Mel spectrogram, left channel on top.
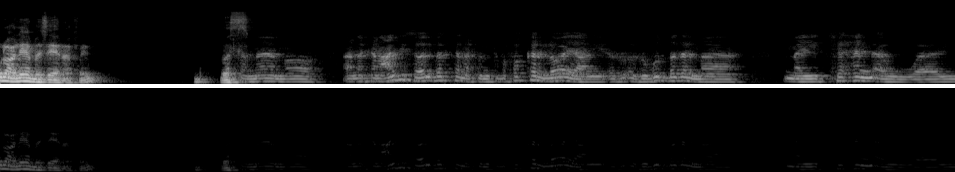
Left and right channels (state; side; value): quieter; right; 33.5 dB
